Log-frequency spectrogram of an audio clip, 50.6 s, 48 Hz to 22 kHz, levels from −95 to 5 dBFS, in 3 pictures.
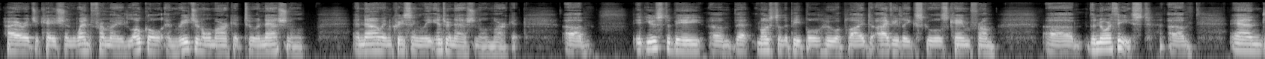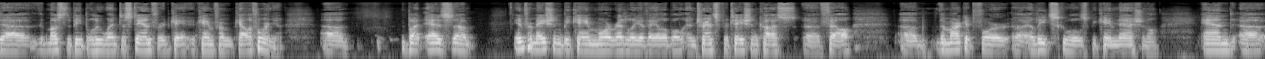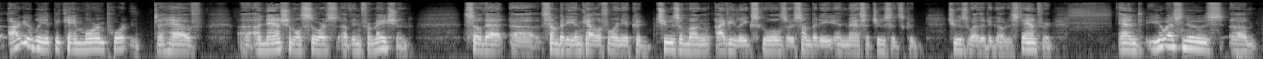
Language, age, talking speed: English, 50-69, 140 wpm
